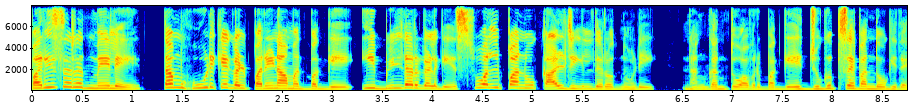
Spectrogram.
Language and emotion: Kannada, disgusted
